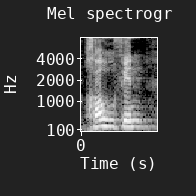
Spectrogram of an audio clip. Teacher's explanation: خو واو زبر خو، فا دو زیر فن، خوفن. واو لین ہے اس لیے لمبا نہیں کریں گے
